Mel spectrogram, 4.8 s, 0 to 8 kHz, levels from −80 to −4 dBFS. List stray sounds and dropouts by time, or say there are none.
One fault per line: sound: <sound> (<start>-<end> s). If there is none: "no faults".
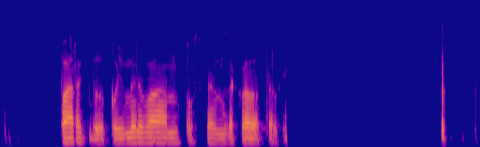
no faults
